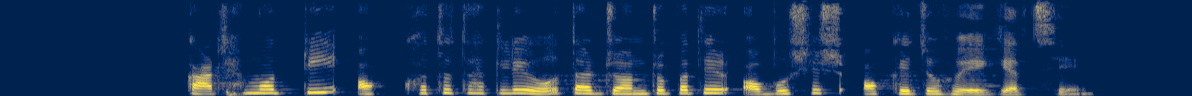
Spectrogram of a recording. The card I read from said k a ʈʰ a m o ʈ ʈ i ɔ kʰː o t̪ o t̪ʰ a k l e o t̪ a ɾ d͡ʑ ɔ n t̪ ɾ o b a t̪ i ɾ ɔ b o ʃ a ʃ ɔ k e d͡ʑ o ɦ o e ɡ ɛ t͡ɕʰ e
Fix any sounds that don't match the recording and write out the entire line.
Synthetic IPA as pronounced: k a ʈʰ a m o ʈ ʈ i ɔ kʰː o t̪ o t̪ʰ a k l e o t̪ a ɾ d͡ʑ ɔ n t̪ ɾ o p a t̪ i ɾ ɔ b o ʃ e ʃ ɔ k e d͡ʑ o ɦ o e ɡ ɛ t͡ɕʰ e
